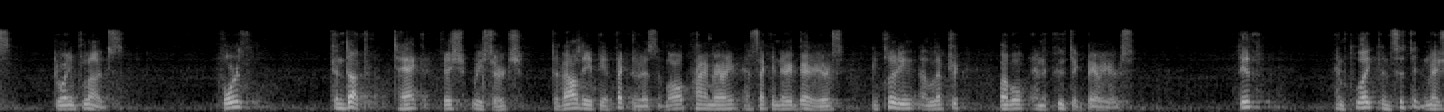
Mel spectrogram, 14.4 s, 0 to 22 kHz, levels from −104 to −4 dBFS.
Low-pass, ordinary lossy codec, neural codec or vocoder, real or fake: 7.2 kHz; Opus, 24 kbps; codec, 24 kHz, 3 kbps, HILCodec; fake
